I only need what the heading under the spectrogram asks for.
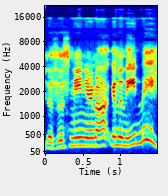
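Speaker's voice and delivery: put-on childish kid voice, high and fast. Voicing a kid character from a comic strip: kiddish voice. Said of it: "I can do a kiddish voice".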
